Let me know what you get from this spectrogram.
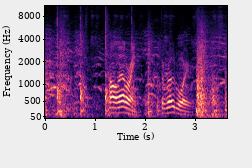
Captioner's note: crowd chatter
